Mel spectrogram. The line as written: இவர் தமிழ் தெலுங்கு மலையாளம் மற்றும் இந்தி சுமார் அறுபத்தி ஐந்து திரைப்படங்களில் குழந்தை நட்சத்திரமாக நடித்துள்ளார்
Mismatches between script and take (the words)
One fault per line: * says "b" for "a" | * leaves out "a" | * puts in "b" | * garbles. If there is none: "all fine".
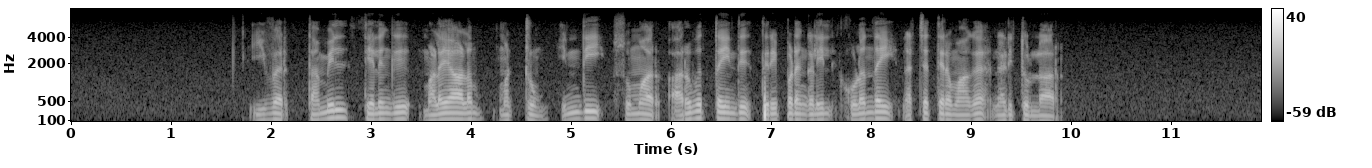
all fine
